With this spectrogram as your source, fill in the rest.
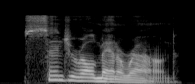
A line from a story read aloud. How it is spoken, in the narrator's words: the salesman muttered uneasily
